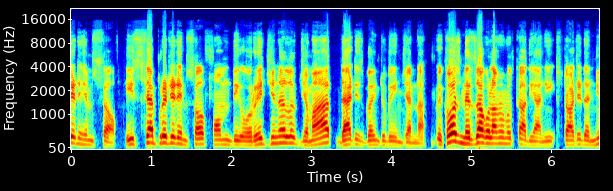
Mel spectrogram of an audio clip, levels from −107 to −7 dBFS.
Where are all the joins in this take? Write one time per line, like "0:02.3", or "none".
0:04.5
